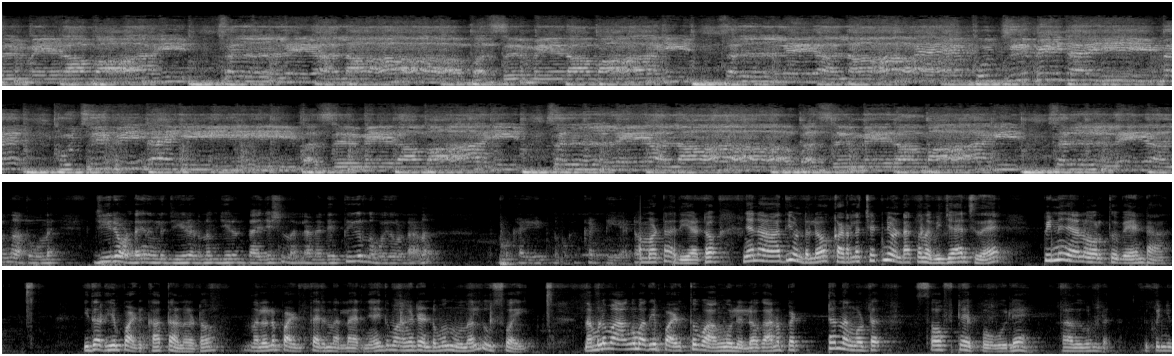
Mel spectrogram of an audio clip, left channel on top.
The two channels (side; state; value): both; different; correlation 0.00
